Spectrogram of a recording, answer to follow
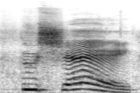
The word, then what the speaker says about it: Uche: Speaking of names that are interesting the way to pronounce, this is a Patriots jersey, but it doesn't matter because it is pronounced Uche. Uche. He's not a Patriot anymore, but it is going to be a hit for the letter U.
